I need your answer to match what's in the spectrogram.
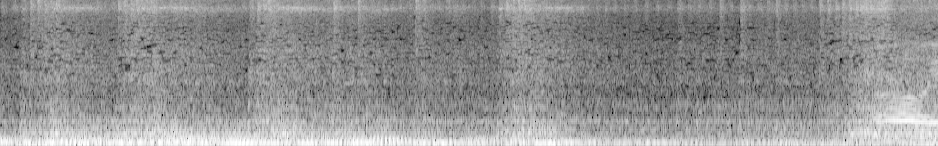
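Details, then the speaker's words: Honda Beat FI scooter with a new fuel pump rotak: steady normal idle, but a sudden throttle blip makes it sag and stumble before picking up, from weak fuel pressure starving the injector. "Nah kalau untuk hidup hidup normal ya cuman kalau gas kita bejek secara spontan nanti dia ee kerasa ya tuh tuh"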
